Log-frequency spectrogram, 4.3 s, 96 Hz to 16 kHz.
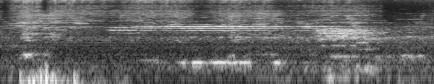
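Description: Canon PIXMA G640 flatbed scanner running a scan, its carriage motor giving a whine that comes and goes, with a low thump about half a second in.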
